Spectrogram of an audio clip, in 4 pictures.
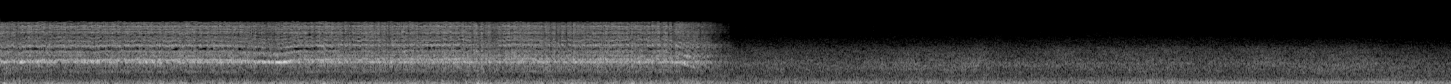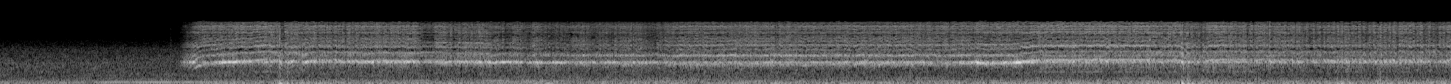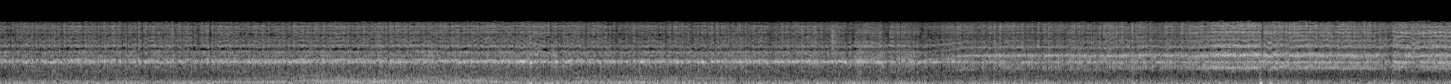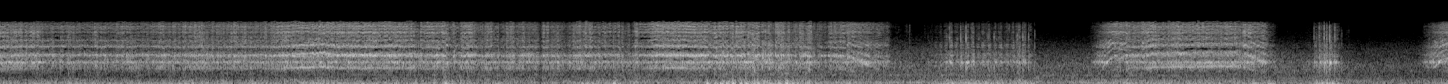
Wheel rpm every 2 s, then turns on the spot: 150, 160, 160, 90, 0, 0, 0, 0, 90, 140, 130, 130, 140, 150, 160, 150, 150, 150, 150, 180, 190, 200, 200, 200, 200, 190, 50, 120, 60.
52-54 56-58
